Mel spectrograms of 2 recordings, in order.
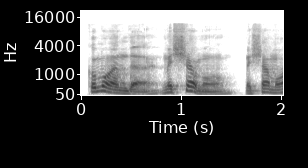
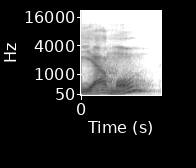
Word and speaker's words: llamo: Ang double L o double L ay binibigkas na parang Y, me llamo.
